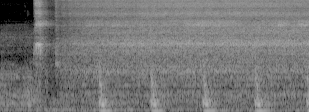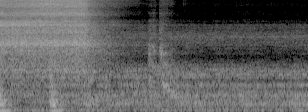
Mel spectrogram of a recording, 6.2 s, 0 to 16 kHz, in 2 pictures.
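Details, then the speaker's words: Breville BES870 espresso machine steam wand frothing milk just below the surface: smooth steady hiss with soft regular pump ticks at half-second intervals; normal operation. "just below the surface you want to hear the hissing sound you want to do this hissing gun for about 20 to 20 seconds"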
